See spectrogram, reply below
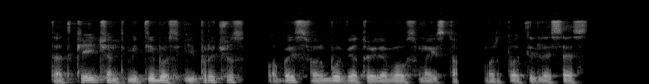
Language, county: Lithuanian, Vilnius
